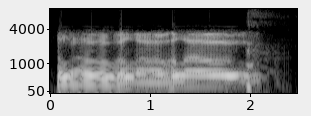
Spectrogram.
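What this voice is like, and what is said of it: Imitates a Three Stooges voice. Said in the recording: “I don't usually do impersonations ... I guess I got in touch with my inner stooge.”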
